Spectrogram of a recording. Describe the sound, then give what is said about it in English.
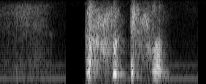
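A person's coughing, held back as much as possible: a faint breathy sound, then two loud, harsh coughs in quick succession, with no talk. “You have to bear with me. I'm trying to hold the coughing down as much as possible.”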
